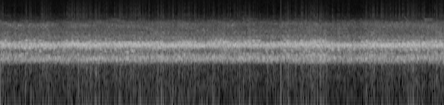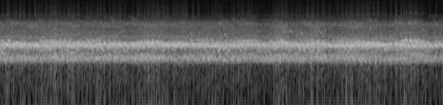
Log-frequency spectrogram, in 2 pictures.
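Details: Male mountain frogs wrestling for females at a spawning gathering produce a continuous, massed croaking. The chorus stays level and mid-pitched throughout, slightly louder than elsewhere, with no silence between calls.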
